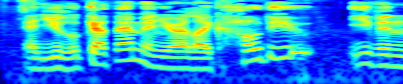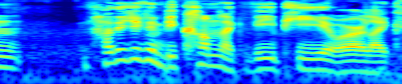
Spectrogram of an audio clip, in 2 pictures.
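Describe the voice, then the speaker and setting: Fairly high male pitch with very wide swings, a fairly quick pace and a non-native accent from a man. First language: not English. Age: middle-aged. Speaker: accountant vlogger. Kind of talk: casual vlog monologue. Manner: hesitant, many fillers.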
